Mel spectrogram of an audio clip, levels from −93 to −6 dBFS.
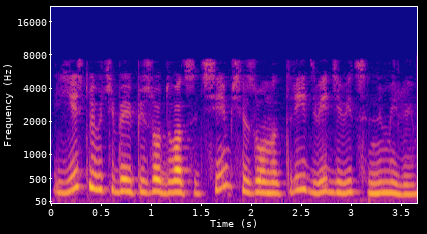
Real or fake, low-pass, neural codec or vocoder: real; 7.2 kHz; none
